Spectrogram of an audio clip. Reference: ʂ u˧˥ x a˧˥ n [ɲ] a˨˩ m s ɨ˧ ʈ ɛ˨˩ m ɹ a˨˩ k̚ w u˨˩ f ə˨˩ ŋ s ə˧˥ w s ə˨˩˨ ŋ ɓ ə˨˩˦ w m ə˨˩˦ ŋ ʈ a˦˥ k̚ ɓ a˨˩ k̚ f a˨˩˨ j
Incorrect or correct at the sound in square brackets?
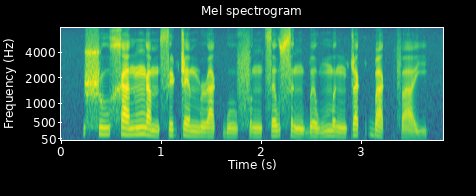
incorrect: ŋ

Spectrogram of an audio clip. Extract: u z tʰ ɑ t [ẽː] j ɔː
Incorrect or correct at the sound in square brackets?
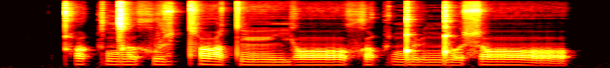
correct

